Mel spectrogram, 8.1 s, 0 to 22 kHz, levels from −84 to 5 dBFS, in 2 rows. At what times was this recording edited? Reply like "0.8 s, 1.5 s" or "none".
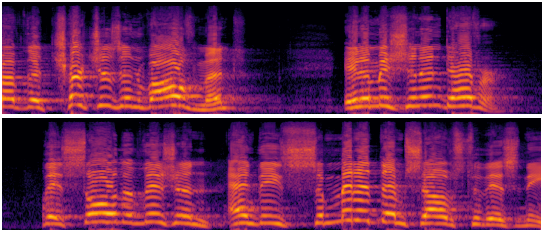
4.4 s, 5.7 s

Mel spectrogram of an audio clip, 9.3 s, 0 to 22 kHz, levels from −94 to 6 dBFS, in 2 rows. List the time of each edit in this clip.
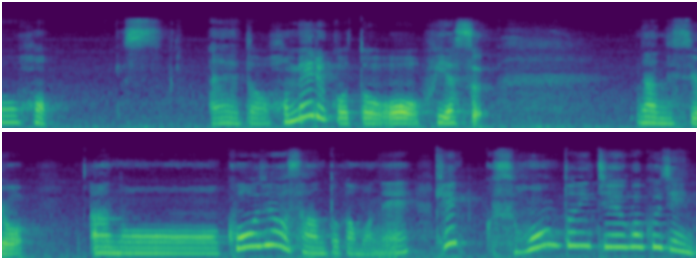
7.5 s

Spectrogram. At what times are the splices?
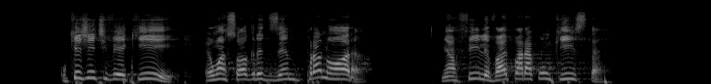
2.0 s

